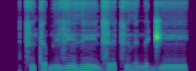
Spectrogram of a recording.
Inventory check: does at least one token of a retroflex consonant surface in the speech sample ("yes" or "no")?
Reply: no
